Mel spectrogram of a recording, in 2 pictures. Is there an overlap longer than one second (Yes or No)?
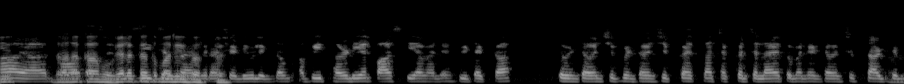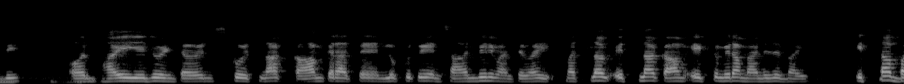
Yes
